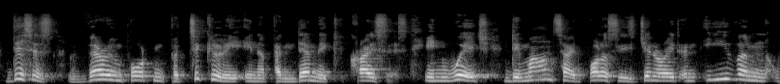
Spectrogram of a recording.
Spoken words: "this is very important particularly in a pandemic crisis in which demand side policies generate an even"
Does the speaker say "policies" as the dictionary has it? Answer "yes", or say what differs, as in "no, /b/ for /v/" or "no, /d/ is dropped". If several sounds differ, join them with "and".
yes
